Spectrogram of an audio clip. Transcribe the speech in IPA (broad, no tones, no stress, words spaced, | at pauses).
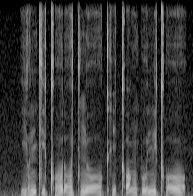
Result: jʊnʲtʲʊ kʼoːɾoːtʲ ŋoː kʼikʼɔŋpu nʲʊkʼoː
